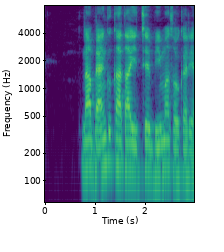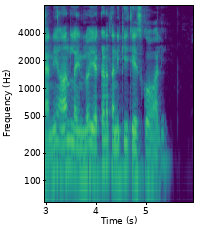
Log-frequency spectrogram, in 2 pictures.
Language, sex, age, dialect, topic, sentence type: Telugu, male, 18-24, Utterandhra, banking, question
